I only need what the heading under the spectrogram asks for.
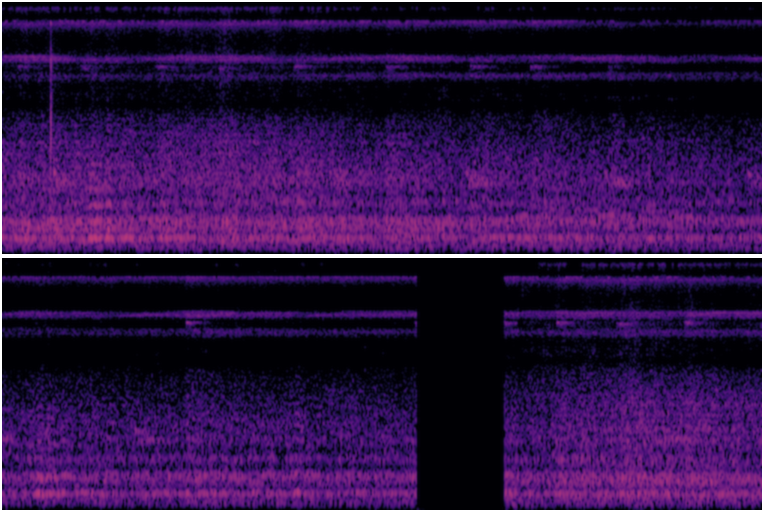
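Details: Continuous humming of honey bees at the hive during queen cell handling, a low, even drone with a rough, shimmering grain and no pauses, broken only by one brief dropout near the end.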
